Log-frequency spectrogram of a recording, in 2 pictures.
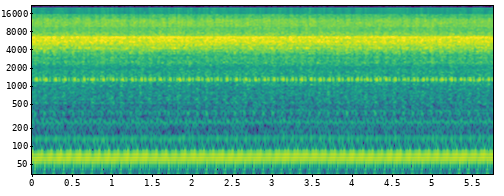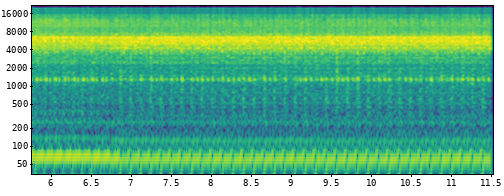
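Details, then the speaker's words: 1986 Chevy C10 Silverado V8 abandoned 15 years, carb hosed with cleaner, fed from fuel pump: slow, even idle around three beats a second, runs on its own but idles low; fuel leaking at filter housing. "all right it's idling on its own a little on the low side but it's idling on its own"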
